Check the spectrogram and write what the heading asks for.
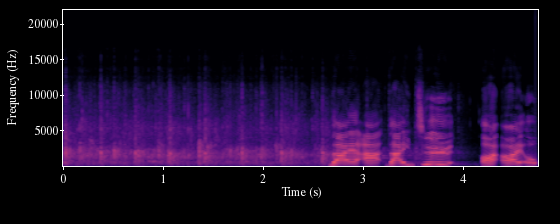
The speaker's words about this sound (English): Who's been a part of that team? Everybody, let's give them a clap. Like, honestly.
